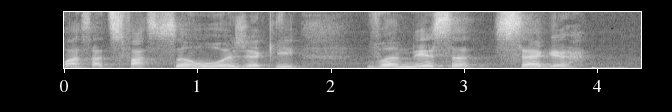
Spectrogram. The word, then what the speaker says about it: Saeger: satisfação hoje aqui Vanessa Seger. Tá vendo que o escritinho é diferente, mas a pronúncia é essa.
